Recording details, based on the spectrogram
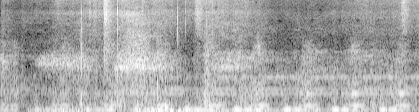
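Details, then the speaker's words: Ceiling fan at Dad's house, set to high: low steady hum with a pulsing buzz about twice a second; motor has quite a buzz on high. "set that up to high I'll do this on high well now it's got quite a buzz to it"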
